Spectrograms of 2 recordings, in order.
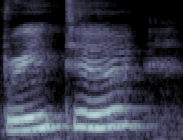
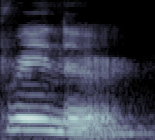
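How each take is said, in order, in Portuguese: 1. O T depois do N é claramente pronunciado. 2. O T depois do N é omitido. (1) "ao invés de falar printer" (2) "você vai falar printer"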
